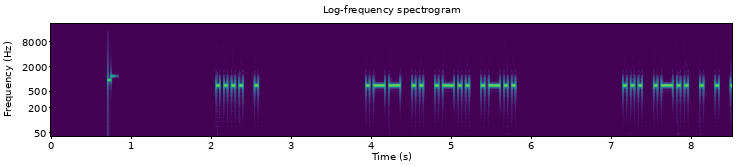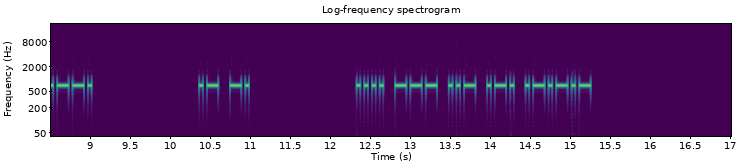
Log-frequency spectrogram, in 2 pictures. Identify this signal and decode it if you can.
Morse code, heard as a keyed tone, about 25 wpm, 700 Hz. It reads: HE WILL SLEEP AN HOUR.
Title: 4x Word-Spacing - Sentences from Top 500 Words - 25wpm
